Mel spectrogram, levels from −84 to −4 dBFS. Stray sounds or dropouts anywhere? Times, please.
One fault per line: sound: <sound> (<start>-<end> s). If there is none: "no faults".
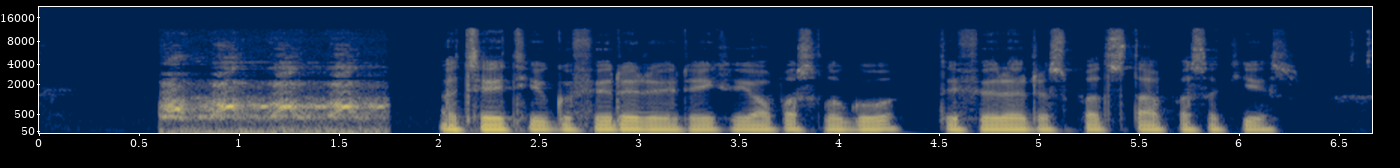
sound: bark (0.6-1.8 s)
